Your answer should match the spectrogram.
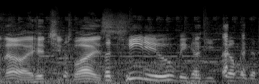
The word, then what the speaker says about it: Lakitu: Lakitu, because you showed me the pronunciation.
